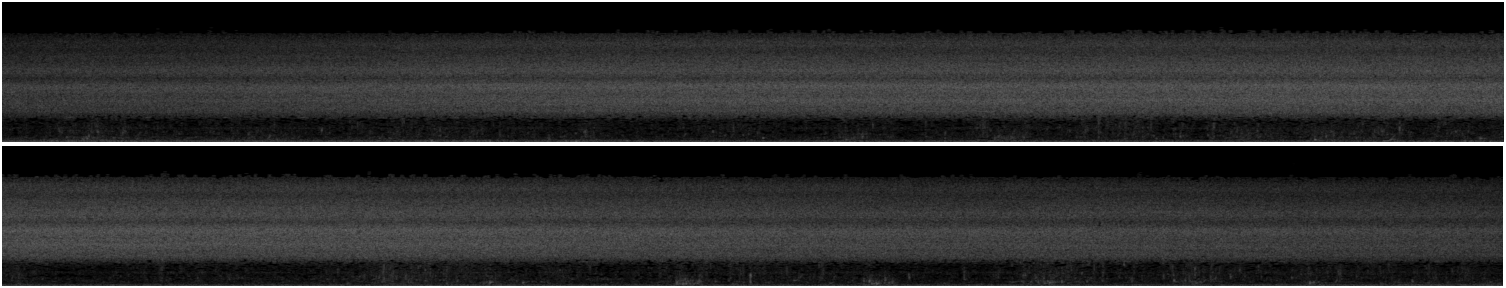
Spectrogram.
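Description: Riverside ambience: a steady, high hiss that swells and then fades, with faint soft splashes of small waves lapping against a rocky bank now and then in the second half.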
